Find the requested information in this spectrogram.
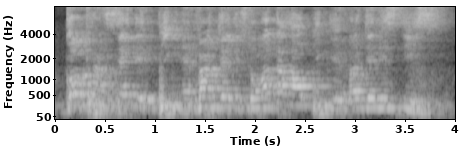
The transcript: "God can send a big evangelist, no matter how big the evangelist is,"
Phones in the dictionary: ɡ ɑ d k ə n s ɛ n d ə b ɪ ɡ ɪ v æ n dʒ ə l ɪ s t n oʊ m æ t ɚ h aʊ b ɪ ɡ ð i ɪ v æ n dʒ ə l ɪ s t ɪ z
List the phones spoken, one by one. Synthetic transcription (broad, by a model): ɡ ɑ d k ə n s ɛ d ə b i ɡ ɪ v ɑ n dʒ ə l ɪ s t n oʊ m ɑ t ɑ h aʊ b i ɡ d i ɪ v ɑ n dʒ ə l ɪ s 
